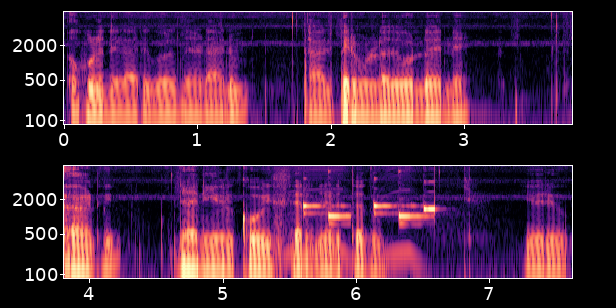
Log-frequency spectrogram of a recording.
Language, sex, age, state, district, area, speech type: Malayalam, male, 18-30, Kerala, Kozhikode, rural, spontaneous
